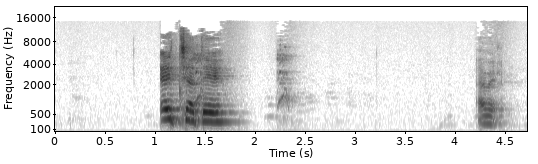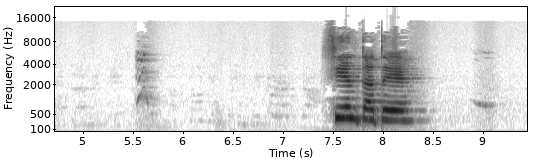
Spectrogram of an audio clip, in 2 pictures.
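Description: A small dog yaps twice through a tiny speaker.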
